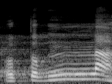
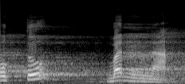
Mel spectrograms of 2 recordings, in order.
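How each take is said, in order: First: The b has no vowel after it. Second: The b is followed by an a vowel. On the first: The speaker calls it wrong. "Nggak bisa ya?" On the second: The speaker calls it right. "maka ba dirubah. Dirubah menjadi apa? Fathah"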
